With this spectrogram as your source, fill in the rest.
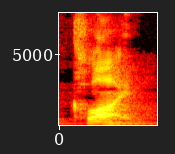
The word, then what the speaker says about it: climb: not an a sound so the word is climb by the way what's this this is my thumb it's not my thumb it's pronounced thumb and what about this this is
